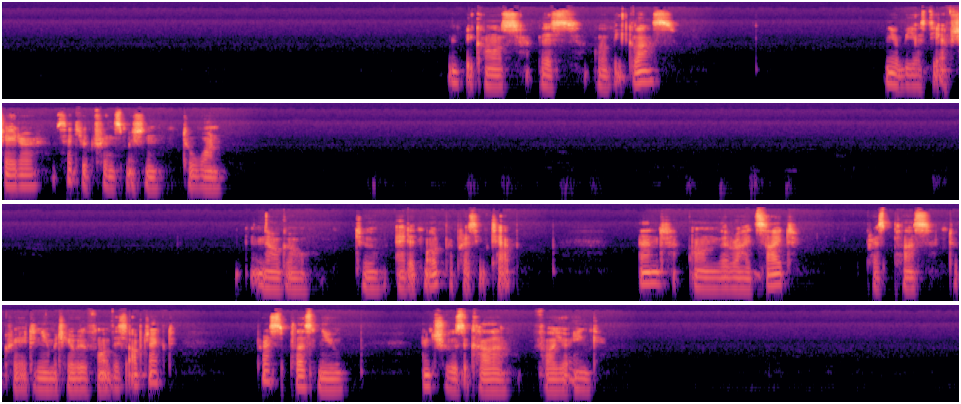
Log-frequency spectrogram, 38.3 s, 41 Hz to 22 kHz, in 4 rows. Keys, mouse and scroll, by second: 2.0-5.4 scroll down 5, 8.2 s, 10.5 click, 10.9 g, 14.9-20.0 drag, 20.4-23.3 drag, 27.5 Tab, 29.5-32.7 middle drag, 33.3-34.6 drag, 35.9-38.2 drag.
